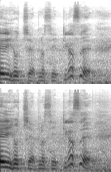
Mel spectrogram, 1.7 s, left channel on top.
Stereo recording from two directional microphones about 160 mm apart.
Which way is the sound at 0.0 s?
20° right (ahead or behind).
